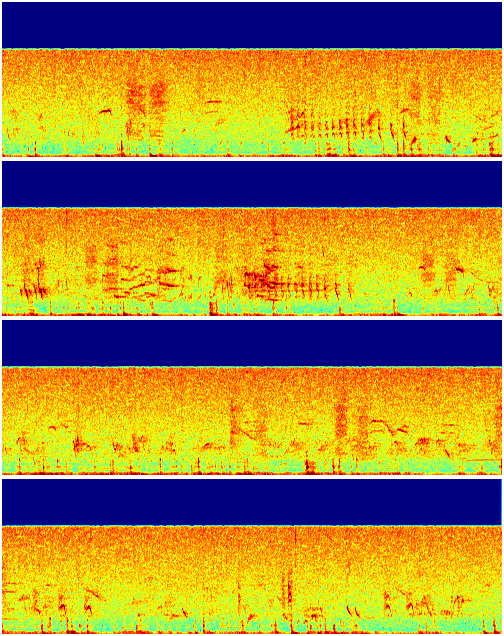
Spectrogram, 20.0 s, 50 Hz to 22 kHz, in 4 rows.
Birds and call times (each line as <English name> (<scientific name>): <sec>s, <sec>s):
Mariqua Sunbird (Cinnyris mariquensis): 3.5s
Scarlet-chested Sunbird (Chalcomitra senegalensis): 18.5s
